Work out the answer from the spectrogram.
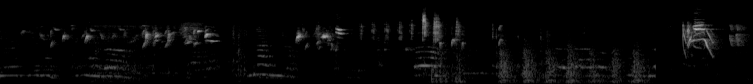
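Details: European goldfinch song recorded 05.08.2019: rapid high twittering with buzzy and tinkling notes, short trills and chirps in bursts, ending with a bright, sharp phrase.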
